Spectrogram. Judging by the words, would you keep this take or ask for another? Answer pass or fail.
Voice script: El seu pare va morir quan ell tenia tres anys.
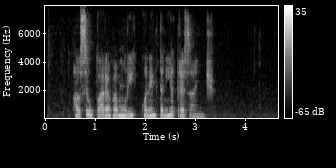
pass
